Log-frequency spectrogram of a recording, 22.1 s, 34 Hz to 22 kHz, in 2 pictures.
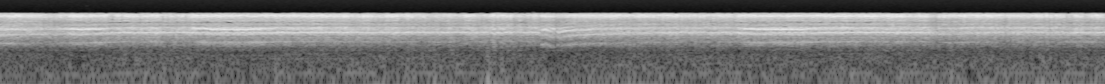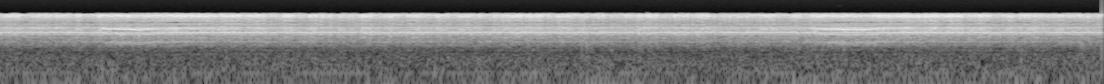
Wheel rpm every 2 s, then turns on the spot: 210, 230, 230, 220, 230, 230, 230, 230, 230, 230, 230.
none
